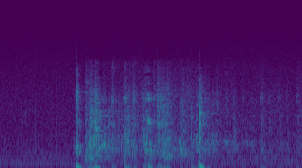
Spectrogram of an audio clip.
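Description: Papers rustle as a man handles them.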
